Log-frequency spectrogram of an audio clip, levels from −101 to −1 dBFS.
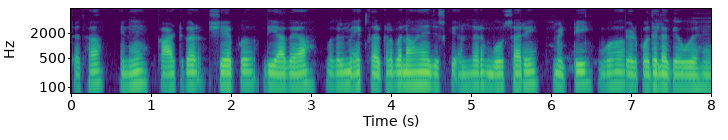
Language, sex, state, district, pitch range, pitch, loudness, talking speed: Hindi, male, Chhattisgarh, Raigarh, 105-115 Hz, 110 Hz, -31 LUFS, 170 wpm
